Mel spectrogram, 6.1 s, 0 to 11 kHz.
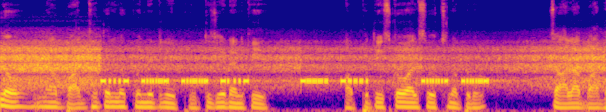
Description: Hellschreiber (Feld-Hell, 122.5 baud), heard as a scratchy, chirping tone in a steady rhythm, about 840 Hz, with radio static and speech in Telugu. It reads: NGQW BP OG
